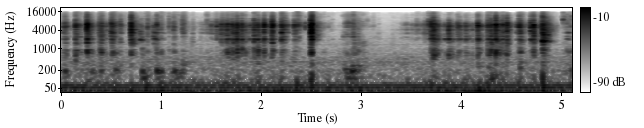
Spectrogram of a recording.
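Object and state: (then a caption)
Bar soap being shaved. A metal utility knife blade shaves and scrapes a solid, peach-colored rectangular bar of soap held in both hands, peeling off curls and flakes. Irregular bursts of crisp, dry, high-pitched scraping and crackling come in close succession, with a quieter stretch around the middle before the scraping picks up again.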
